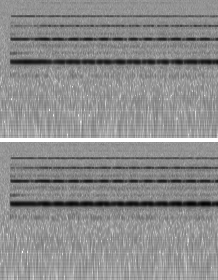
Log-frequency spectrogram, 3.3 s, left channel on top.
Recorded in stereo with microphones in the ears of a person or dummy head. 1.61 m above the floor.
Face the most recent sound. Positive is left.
turn(degrees=-15)  # may be behind; listen again after turning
